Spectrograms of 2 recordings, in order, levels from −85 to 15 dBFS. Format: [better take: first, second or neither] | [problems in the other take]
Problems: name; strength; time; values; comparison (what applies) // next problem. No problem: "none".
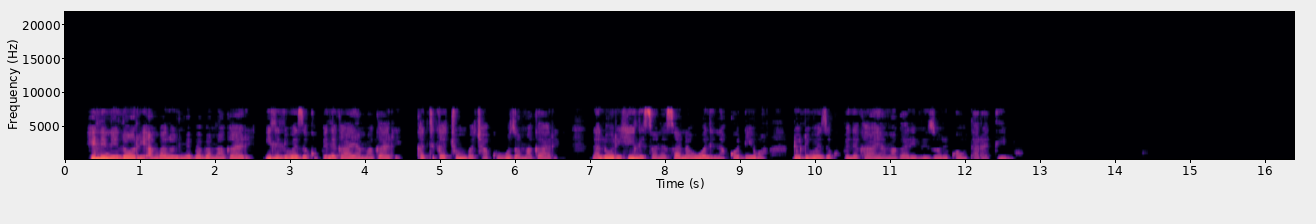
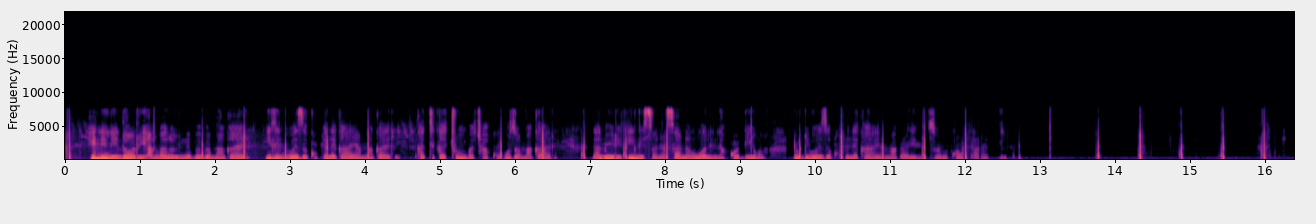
first | noise reduction (neural diffusion model UNIVERSE++)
